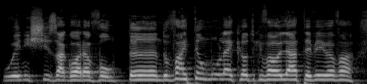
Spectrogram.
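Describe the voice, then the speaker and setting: High-voiced man, eager podcast host. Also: little pitch movement. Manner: enthusiastic, quick to agree, music-fan talk. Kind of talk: casual interview chat.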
